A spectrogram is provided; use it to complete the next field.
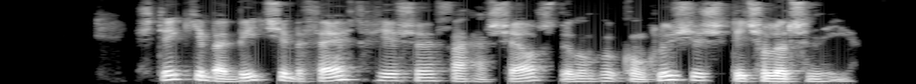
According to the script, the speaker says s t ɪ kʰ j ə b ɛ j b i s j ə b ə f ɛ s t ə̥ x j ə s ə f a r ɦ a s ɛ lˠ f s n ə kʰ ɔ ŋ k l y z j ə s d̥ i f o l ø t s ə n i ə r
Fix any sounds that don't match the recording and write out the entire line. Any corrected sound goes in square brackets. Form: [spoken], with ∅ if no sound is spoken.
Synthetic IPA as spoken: s t ɪ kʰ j ə b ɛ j b i s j ə b ə f ɛ s t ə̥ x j ə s ə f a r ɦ a s ɛ lˠ f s [d] ə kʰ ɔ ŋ k l y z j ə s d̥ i [s] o l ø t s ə n i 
